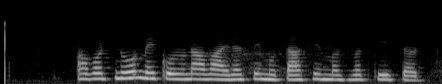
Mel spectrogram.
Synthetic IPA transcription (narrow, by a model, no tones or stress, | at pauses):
ɐʋəɾʈnoːɾmẽkoːɾoːnaʋaːɪɾəsːemʊt̪aːsɪɾmɐsbət̪keːsd̪ɐɾd͡ʒ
